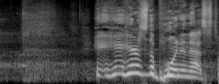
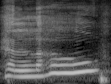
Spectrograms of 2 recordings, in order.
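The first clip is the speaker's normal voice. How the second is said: sweet phone hello; 7 semitones higher than usual. Retold or imitated. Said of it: "trying to say the right thing".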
